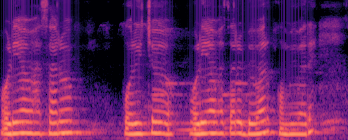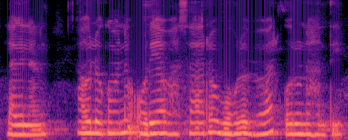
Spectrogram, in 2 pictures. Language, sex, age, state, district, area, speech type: Odia, female, 30-45, Odisha, Subarnapur, urban, spontaneous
